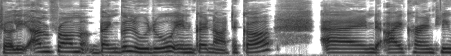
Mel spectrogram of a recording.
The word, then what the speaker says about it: Bengaluru: So you want to tell us a bit about how Bangalore, why don't I pronounce that well? Bengaluru.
